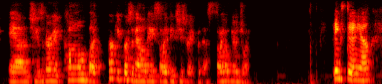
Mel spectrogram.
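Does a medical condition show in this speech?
No.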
